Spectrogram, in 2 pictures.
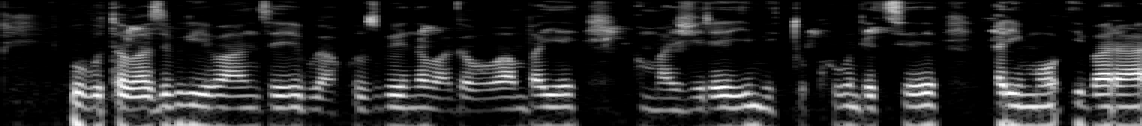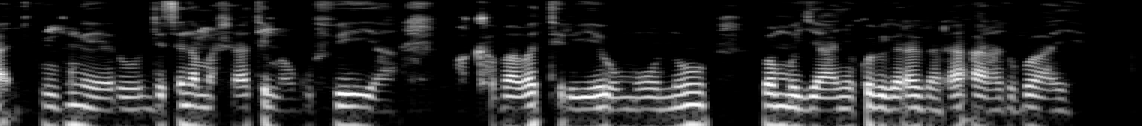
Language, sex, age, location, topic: Kinyarwanda, male, 18-24, Nyagatare, health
